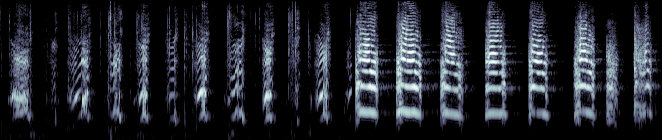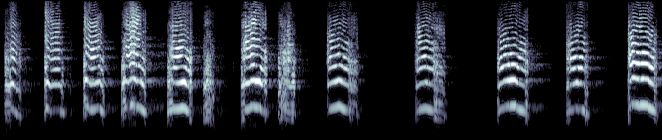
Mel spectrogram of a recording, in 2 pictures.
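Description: A fast series of short animal calls over a low hum, then, from about three and a half seconds in, a waterfowl honking over and over, about two honks a second, each rising and falling in pitch, the gaps widening near the end.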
